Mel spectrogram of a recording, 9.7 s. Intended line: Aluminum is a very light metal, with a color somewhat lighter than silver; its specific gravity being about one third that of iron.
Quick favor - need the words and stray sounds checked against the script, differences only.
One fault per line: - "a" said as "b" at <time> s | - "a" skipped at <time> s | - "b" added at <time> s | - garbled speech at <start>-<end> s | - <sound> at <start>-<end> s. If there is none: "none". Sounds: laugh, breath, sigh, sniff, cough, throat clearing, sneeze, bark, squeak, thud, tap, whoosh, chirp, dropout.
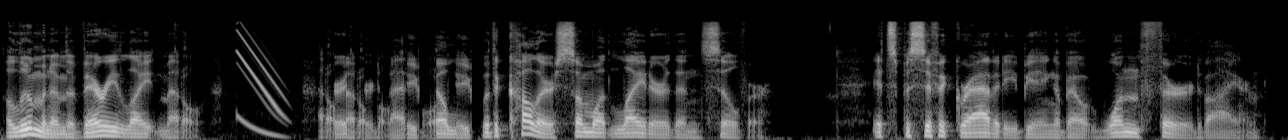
- "is" skipped at 0.5 s
- chirp at 1.8-2.2 s
- garbled speech at 2.4-3.6 s
- "that of" skipped at 9.0 s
